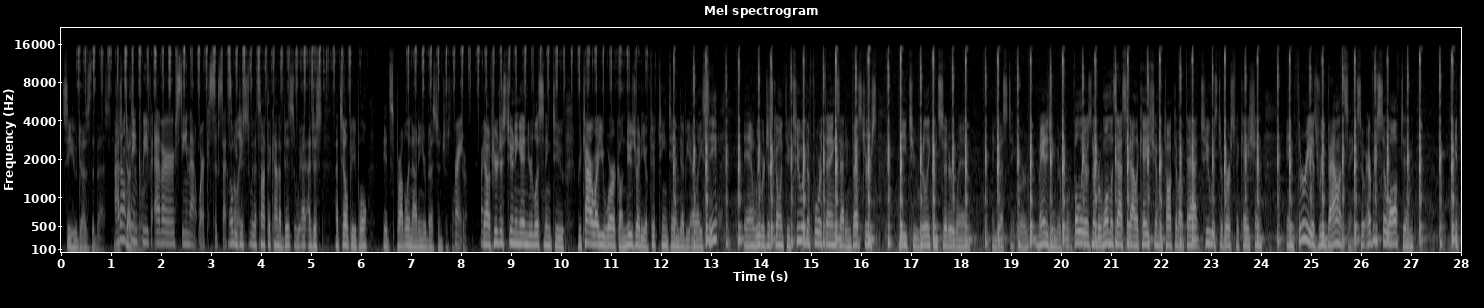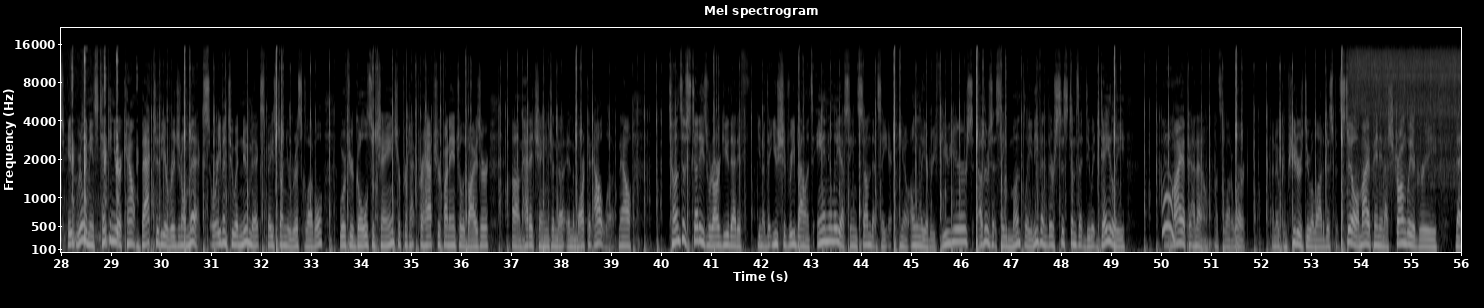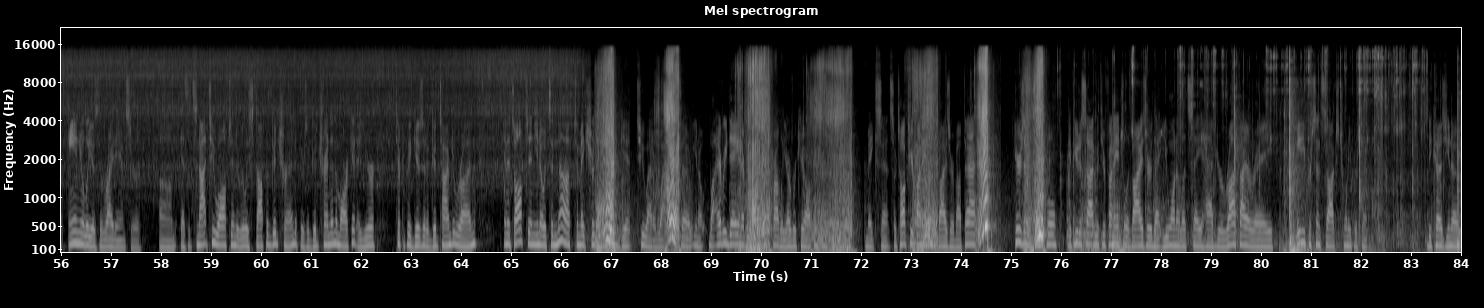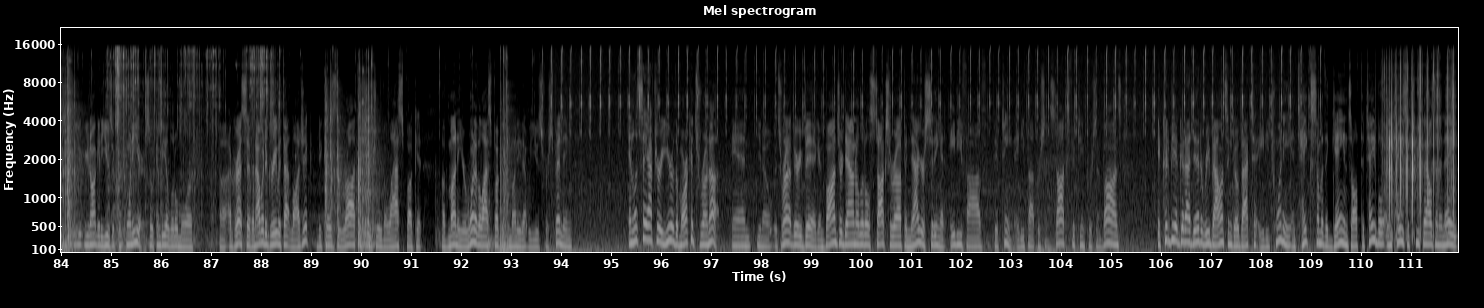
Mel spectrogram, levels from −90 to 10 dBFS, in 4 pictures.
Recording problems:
household noises; very loud; throughout; 3 dB above the speech

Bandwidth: 14.5 kHz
